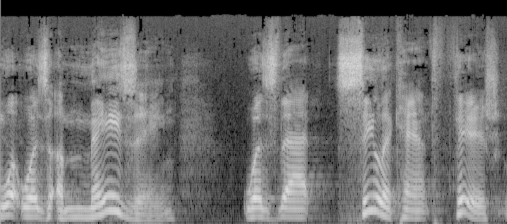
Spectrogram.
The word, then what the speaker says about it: coelacanth: I know the word looks like coelacanth, but it's pronounced coelacanth.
